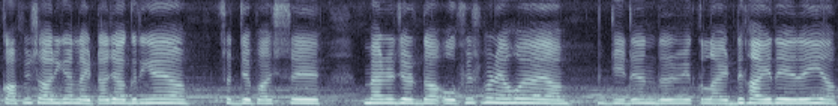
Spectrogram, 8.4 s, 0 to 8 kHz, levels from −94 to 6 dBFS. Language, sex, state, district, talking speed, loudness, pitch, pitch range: Punjabi, female, Punjab, Kapurthala, 165 wpm, -13 LUFS, 270 Hz, 260-280 Hz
